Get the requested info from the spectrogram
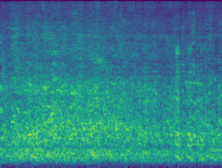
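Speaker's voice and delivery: airy unvoiced laughter; breathy laugh. Real, not acted. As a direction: chuckle under the breath. Laughs after punchline.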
